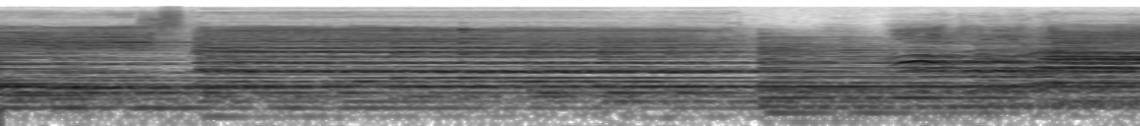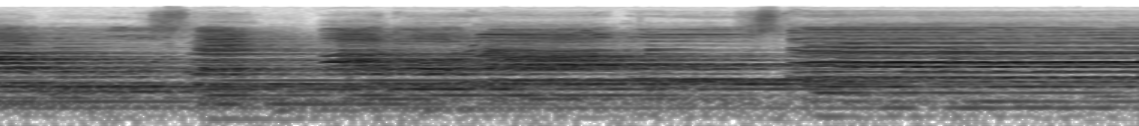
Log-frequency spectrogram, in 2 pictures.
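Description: Choir singing a sacred song in a church, sustained chords that move to new ones every few seconds.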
